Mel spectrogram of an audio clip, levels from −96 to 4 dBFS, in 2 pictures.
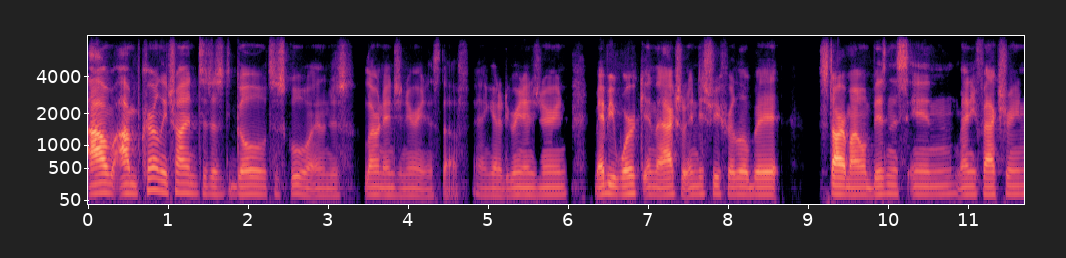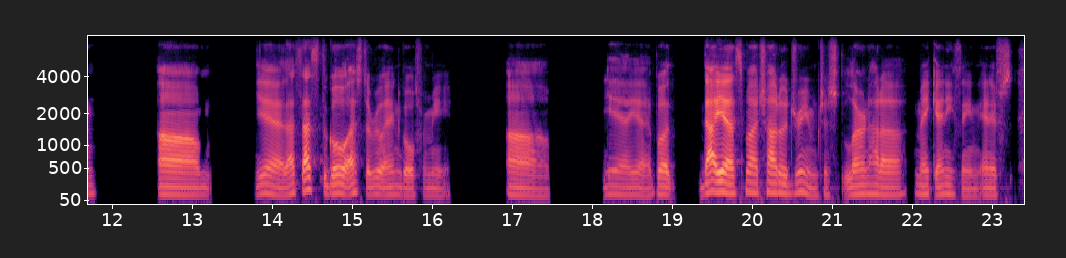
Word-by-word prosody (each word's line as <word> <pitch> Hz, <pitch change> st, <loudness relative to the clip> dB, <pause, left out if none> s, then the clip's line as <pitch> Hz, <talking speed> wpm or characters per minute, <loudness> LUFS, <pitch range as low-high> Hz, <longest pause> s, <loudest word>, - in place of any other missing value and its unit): I'm 135 Hz, 0 st, +10 dB
I'm 125 Hz, -1 st, +5 dB
currently 165 Hz, -1 st, +1 dB
trying 135 Hz, -2 st, +2 dB
to 120 Hz, -1 st, -8 dB
just 110 Hz, -1 st, -7 dB
go 115 Hz, 0 st, -1 dB
to 115 Hz, -, -9 dB
school 115 Hz, -1 st, -5 dB
and 100 Hz, 0 st, -9 dB
just 100 Hz, +1 st, -8 dB
learn 110 Hz, 0 st, -1 dB
engineering 100 Hz, -2 st, -6 dB
and 90 Hz, -, -15 dB
stuff 100 Hz, -, -14 dB
and 100 Hz, -2 st, -14 dB
get 100 Hz, -1 st, -5 dB
a -, -, -5 dB
degree 105 Hz, +3 st, -4 dB
in 105 Hz, -, -1 dB
engineering, 110 Hz, +1 st, -5 dB, 0.3 s
maybe 115 Hz, +3 st, +3 dB
work 120 Hz, +2 st, +1 dB
in 110 Hz, -, -4 dB
the 105 Hz, -, -1 dB
actual 110 Hz, +2 st, +3 dB
industry 115 Hz, +2 st, -5 dB
for 115 Hz, -, -7 dB
a 110 Hz, -, -2 dB
little 110 Hz, -1 st, -1 dB
bit, 110 Hz, 0 st, +1 dB, 0.5 s
start 115 Hz, -1 st, +8 dB
my 105 Hz, 0 st, +4 dB
own 105 Hz, -1 st, -1 dB
business 115 Hz, +2 st, -2 dB
in 115 Hz, +2 st, -7 dB
manufacturing, 115 Hz, +2 st, -1 dB, 0.8 s
um, 105 Hz, -2 st, +2 dB, 0.6 s
yeah, 115 Hz, -3 st, -1 dB
that's 130 Hz, -, -2 dB
that's 160 Hz, +2 st, +3 dB
the 125 Hz, -, -9 dB
goal 125 Hz, +1 st, +2 dB
that's 135 Hz, +3 st, 0 dB
the 110 Hz, -, -6 dB
real 115 Hz, -2 st, -3 dB
end 110 Hz, +1 st, -6 dB
goal 95 Hz, -1 st, -4 dB
for 100 Hz, -, -18 dB
me. 95 Hz, -2 st, -13 dB, 0.7 s
Um, 100 Hz, -4 st, -2 dB, 0.7 s
yeah, 110 Hz, 0 st, -7 dB
yeah, 105 Hz, -3 st, -7 dB
but 115 Hz, 0 st, -2 dB, 0.3 s
that -, -, +7 dB
yeah, 145 Hz, -2 st, +10 dB
that's 125 Hz, 0 st, -2 dB
my 140 Hz, -2 st, +1 dB
childhood 135 Hz, -2 st, 0 dB
dream, 125 Hz, -8 st, -5 dB
just 105 Hz, +1 st, -8 dB
learn 115 Hz, +4 st, -2 dB
how 120 Hz, 0 st, -4 dB
to 110 Hz, +2 st, -3 dB
make 115 Hz, -1 st, -6 dB
anything 105 Hz, -5 st, -6 dB
and 100 Hz, 0 st, -5 dB
if 100 Hz, -, -7 dB
s -, -, -7 dB
110 Hz, 175 wpm, -24 LUFS, 105-120 Hz, 0.8 s, I'm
